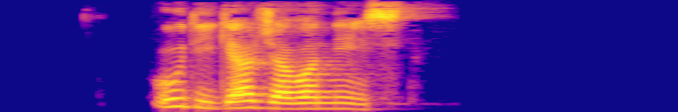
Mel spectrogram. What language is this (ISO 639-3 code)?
fas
